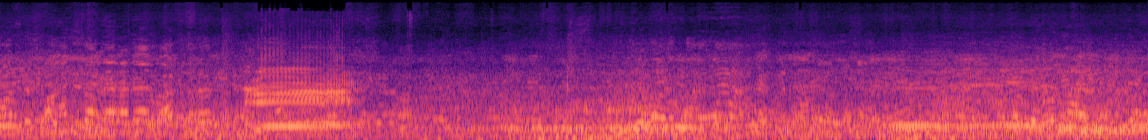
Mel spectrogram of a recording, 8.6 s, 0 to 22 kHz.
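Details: Lowing from Sahiwal bull calves amid market haggling in Munshiganj, Bangladesh, 9/8/25: one short, tonal moo around two seconds, later a long, level bellow, all under a dense babble of human voices.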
